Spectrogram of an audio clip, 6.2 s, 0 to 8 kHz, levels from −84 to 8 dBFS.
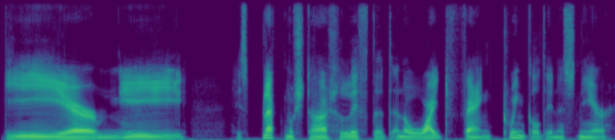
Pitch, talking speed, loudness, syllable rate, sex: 100 Hz, 135 wpm, -21 LUFS, 3.4 syllables/s, male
